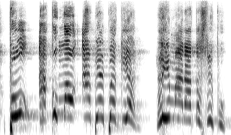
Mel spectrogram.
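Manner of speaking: berteriak tinggi dan keras; teriakan gembira. Retold or imitated. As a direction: serukan dengan semangat dari jauh. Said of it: "keluar dari kamar mandi teriak". (teman berteriak gembira)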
